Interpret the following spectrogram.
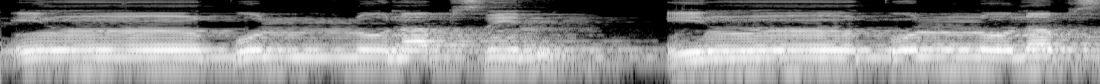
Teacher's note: نون ساکن کی آواز کو ناک میں چھپا کر پڑھیں گے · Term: اخفا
